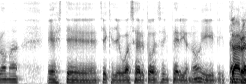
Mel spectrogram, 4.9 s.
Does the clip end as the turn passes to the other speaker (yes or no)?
no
